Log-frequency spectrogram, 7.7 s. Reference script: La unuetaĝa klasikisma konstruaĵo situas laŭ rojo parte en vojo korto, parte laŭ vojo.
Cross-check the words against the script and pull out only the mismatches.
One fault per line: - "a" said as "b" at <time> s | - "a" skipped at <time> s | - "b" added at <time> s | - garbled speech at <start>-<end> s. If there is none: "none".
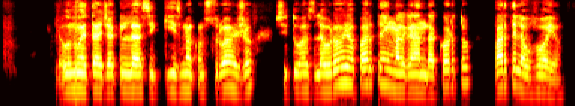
- "vojo" said as "malgranda" at 5.3 s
